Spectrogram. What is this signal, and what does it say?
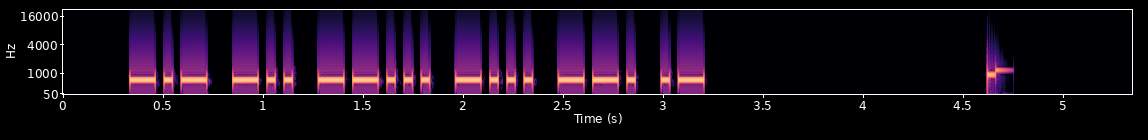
Morse code, heard as a keyed tone, about 28 wpm, 700 Hz. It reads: KD7BGA
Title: USA Call Signs - 6 Characters - 2x Character Spacing - 28wpm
